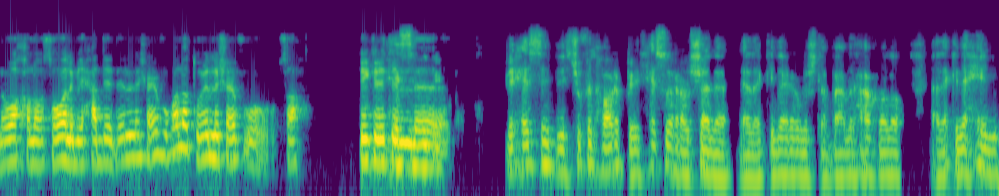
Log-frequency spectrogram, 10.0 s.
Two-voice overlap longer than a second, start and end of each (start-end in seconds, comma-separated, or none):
none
